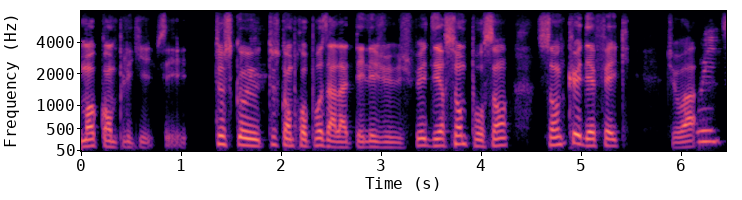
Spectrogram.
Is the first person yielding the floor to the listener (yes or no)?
no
